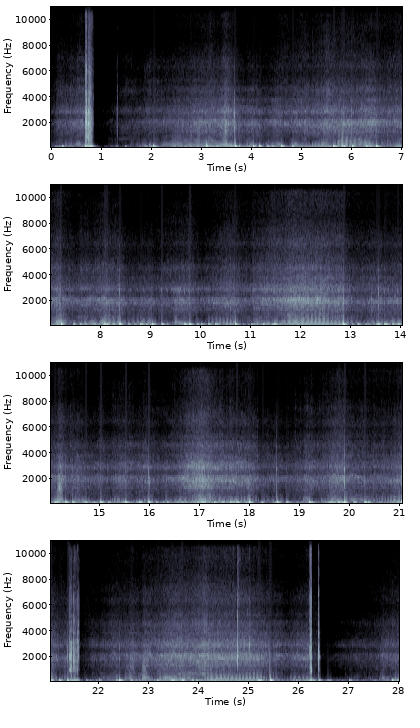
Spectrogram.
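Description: Off-road dirt bike engine running at changing revs, heard from a camera riding along, with irregular knocks and clatter over rough ground. The sound drops out briefly about a second in and again near the end.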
